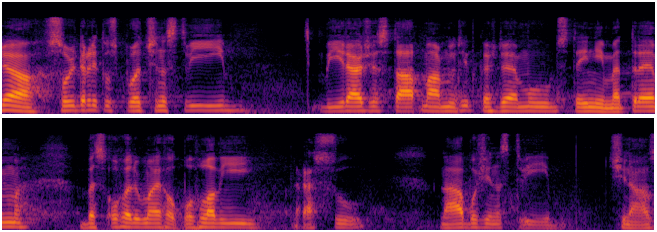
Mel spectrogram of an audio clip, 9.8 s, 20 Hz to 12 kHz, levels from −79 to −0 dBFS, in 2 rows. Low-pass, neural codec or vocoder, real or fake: 7.2 kHz; codec, 16 kHz, 1 kbps, X-Codec, HuBERT features, trained on LibriSpeech; fake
